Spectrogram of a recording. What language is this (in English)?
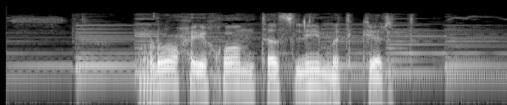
Central Kurdish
